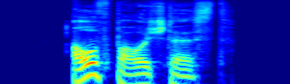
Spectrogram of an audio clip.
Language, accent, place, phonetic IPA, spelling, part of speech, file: German, Germany, Berlin, [ˈaʊ̯fˌbaʊ̯ʃtəst], aufbauschtest, verb, De-aufbauschtest.ogg
- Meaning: inflection of aufbauschen: 1. second-person singular dependent preterite 2. second-person singular dependent subjunctive II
